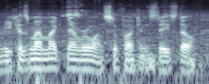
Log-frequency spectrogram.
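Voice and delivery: usual speaking voice

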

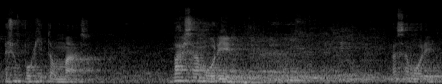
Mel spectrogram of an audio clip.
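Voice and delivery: low, hushed doctor's verdict; quiet, heavy pronouncement; grave verdict. Acted. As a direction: say it low and soft, a death sentence. Doctor announces death sentence.

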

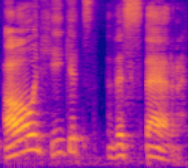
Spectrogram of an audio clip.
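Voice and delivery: ordinary delivery

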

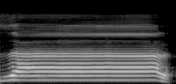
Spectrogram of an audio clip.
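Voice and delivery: জাল with a buzzing start and very long aa; tongue slightly out, hold জাল level; chant-like, drawn-out জাল; three-alif stretch. Shown as a demonstration. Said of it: "এটি তিন আলিফ টেনে পড়বেন".

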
